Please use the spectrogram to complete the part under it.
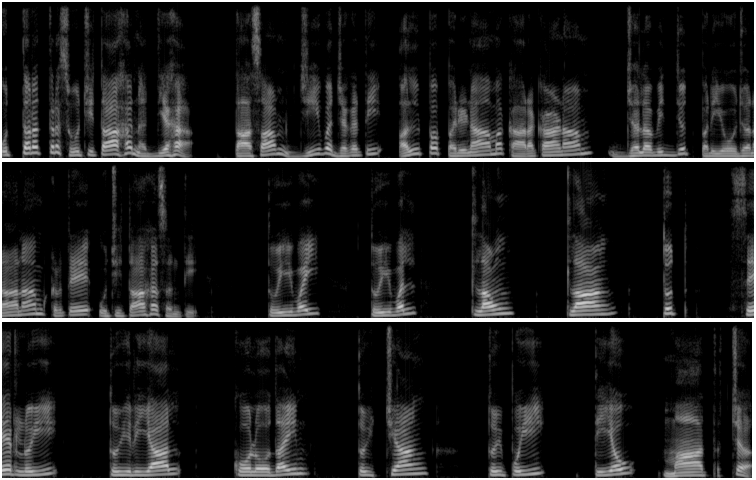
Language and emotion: Sanskrit, neutral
